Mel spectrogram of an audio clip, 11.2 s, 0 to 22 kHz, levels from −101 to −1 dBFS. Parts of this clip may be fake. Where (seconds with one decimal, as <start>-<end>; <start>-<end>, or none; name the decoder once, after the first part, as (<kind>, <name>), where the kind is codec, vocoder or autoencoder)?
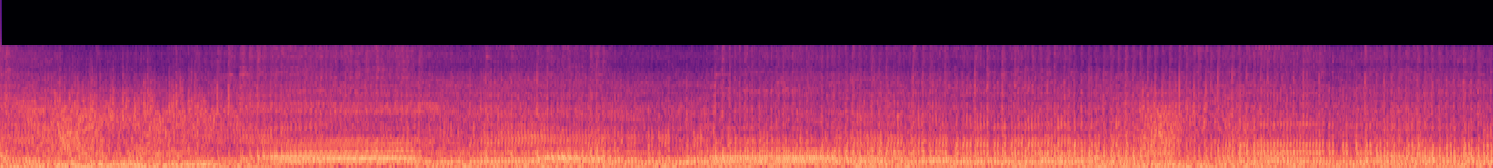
2.2-2.8 (vocoder, BigVGAN v2); 9.8-10.6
